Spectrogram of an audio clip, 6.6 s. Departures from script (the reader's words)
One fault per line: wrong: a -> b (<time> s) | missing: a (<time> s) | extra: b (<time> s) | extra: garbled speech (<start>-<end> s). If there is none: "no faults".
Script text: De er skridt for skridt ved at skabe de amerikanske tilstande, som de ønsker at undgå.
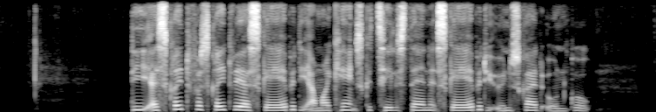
wrong: som -> skabe (4.4 s)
